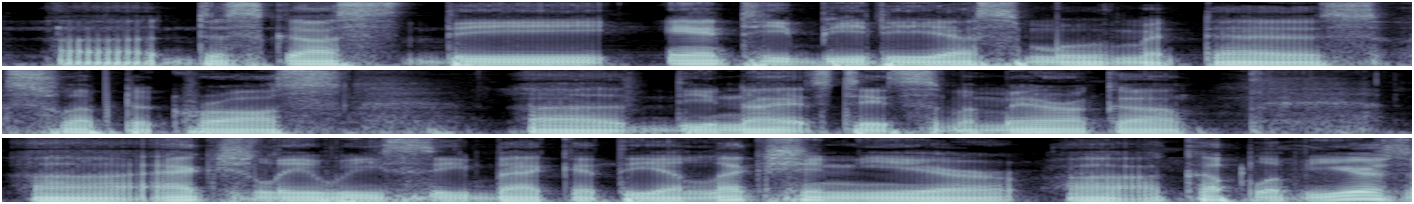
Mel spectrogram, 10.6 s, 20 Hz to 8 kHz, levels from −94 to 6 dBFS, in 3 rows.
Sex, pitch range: male, 80-90 Hz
